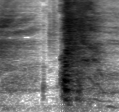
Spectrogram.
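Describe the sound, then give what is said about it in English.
A single sharp sneeze, fairly loud: a brief faint intake of breath, then an explosive burst that trails off over about half a second. No talking. “Bless you. Excuse me.”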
